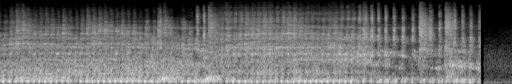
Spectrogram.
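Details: John Deere LA105 riding mower single-cylinder engine, 74 hours, previously would only run on choke: it now chugs at a steady, fast, even beat off choke until shutdown, with sound fuel delivery and normal running.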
